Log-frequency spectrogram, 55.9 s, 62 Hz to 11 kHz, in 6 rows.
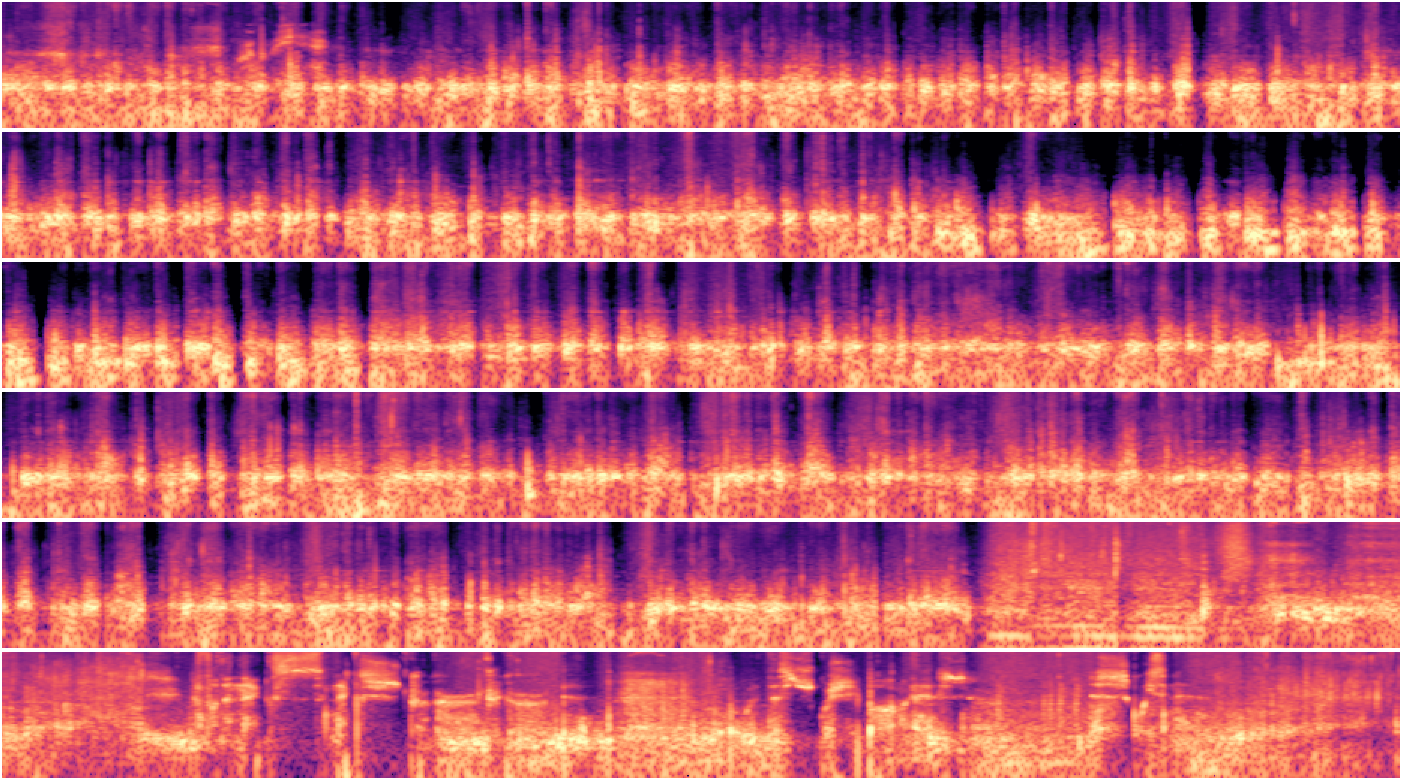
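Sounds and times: hands rubbing a rubbery ball: 0:00.0 - 0:55.9.

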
